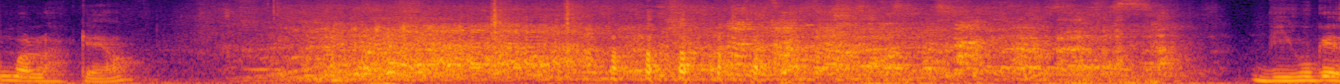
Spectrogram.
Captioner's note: Mayor Oh and audience laughing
